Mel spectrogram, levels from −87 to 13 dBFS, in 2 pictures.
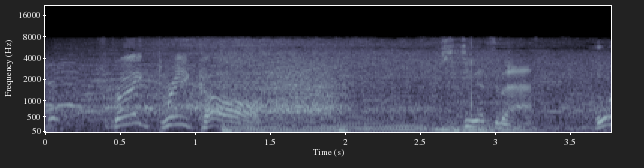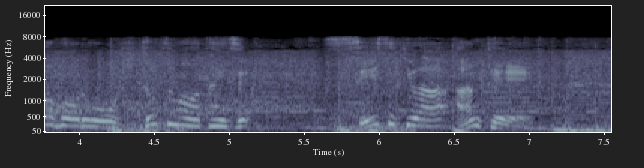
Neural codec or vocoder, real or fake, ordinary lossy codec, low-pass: none; real; none; none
